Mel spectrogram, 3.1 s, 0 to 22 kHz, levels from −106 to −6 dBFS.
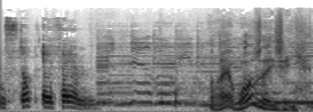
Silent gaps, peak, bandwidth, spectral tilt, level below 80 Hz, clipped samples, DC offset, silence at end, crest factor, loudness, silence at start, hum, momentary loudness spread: none; -6 dBFS; 15.5 kHz; -5 dB/octave; -56 dBFS; under 0.1%; 0.2%; 0 s; 14 dB; -20 LUFS; 0 s; none; 12 LU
